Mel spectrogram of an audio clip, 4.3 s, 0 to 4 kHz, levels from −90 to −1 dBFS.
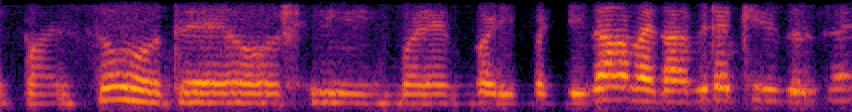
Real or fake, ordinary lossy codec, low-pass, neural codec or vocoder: fake; Opus, 16 kbps; 3.6 kHz; vocoder, 24 kHz, 100 mel bands, Vocos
